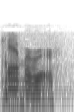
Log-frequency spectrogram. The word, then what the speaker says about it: Camerer: Her name is Christian Camerso. Did I say that correctly? – Actually, he's a Frenchman. It's Camerer.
